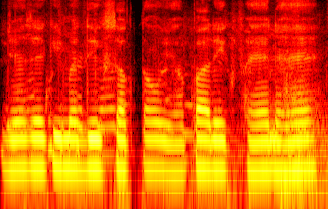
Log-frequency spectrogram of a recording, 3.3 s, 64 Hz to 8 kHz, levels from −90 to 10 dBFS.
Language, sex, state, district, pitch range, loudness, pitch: Hindi, male, Madhya Pradesh, Bhopal, 155-160 Hz, -16 LUFS, 155 Hz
